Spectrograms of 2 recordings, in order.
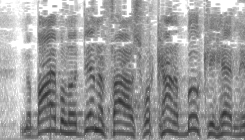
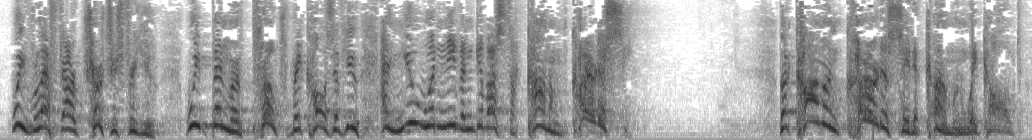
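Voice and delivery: retold reproach, pitched up; upbraiding; 8 semitones higher than usual. Preacher voicing Martha's complaint to Jesus, mock upbraiding. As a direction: scold as the aggrieved sister, in a preacher's retelling. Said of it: "she had a right to upbraid him".

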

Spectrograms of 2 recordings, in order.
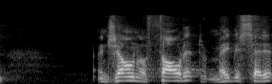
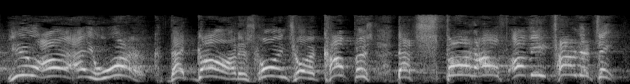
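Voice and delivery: full-force preaching; 10 semitones higher than usual. Acted. Preacher shouts to the church about the gene of God. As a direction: preach it out to the congregation.

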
